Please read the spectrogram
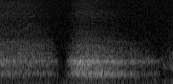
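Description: A man taking a slow, calming deep breath close to the microphone, heard as two long breaths of under a second each, the second one louder.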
